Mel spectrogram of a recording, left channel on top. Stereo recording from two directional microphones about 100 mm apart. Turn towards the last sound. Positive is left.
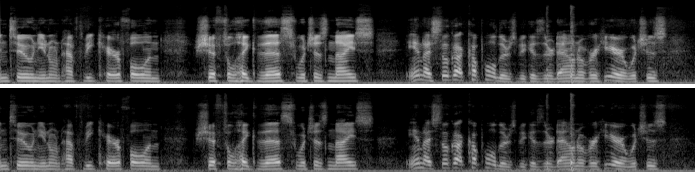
turn(degrees=0)  # may be behind; listen again after turning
